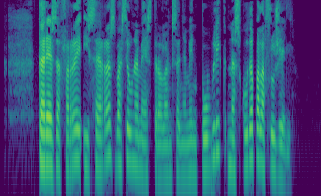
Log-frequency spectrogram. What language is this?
Catalan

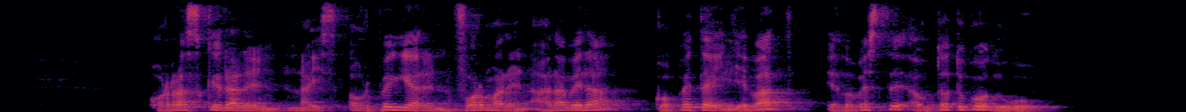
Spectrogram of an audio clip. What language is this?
Basque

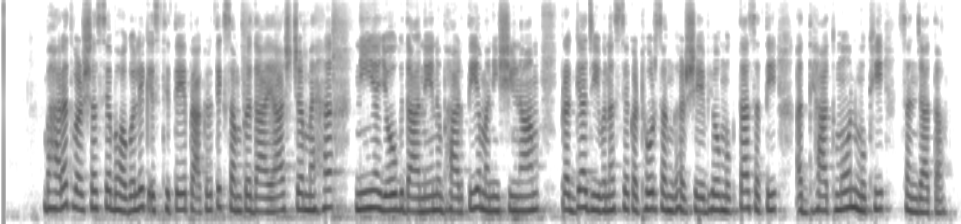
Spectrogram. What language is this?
Sanskrit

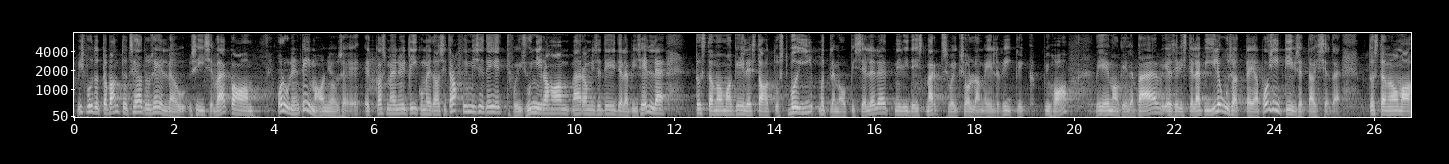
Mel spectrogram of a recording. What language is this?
Estonian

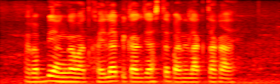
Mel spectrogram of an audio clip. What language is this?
Marathi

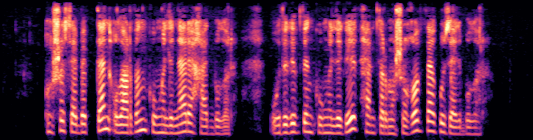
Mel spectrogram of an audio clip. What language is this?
Bashkir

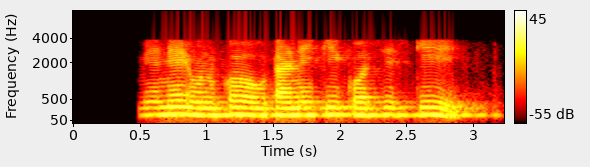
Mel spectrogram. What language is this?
Hindi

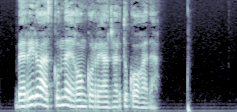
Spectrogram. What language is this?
Basque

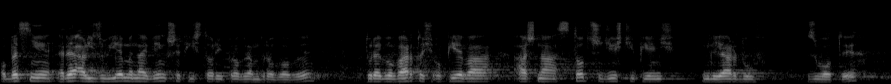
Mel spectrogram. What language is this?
Polish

